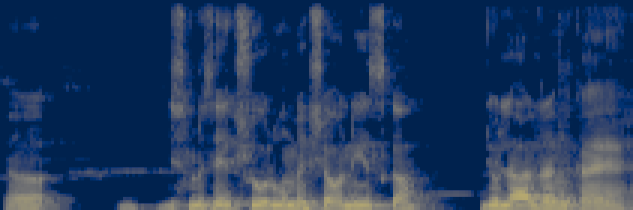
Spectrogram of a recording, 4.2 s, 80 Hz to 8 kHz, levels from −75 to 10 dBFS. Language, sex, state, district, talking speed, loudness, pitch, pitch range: Hindi, male, Chhattisgarh, Bilaspur, 185 wpm, -22 LUFS, 160 Hz, 145-215 Hz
